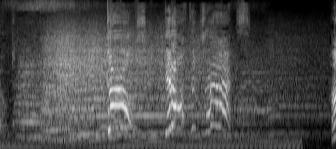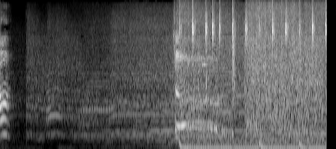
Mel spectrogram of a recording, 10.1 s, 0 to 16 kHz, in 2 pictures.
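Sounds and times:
steam locomotive tones: 0:00.0 - 0:10.0.

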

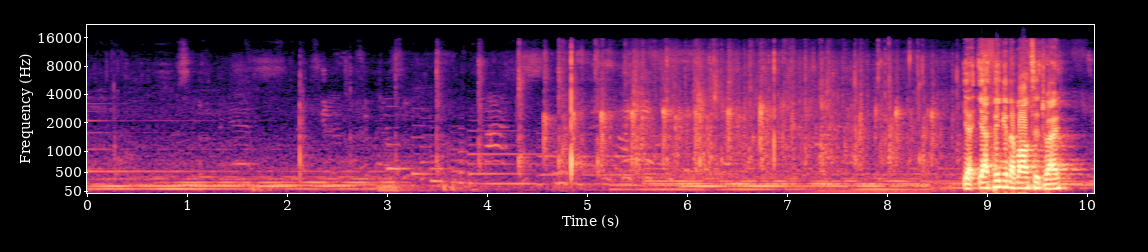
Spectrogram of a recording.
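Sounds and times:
sustained keyboard chords: 0:00.0 - 0:10.0
congregation murmuring: 0:01.8 - 0:10.0
scattered handclaps: 0:02.1 - 0:09.4.

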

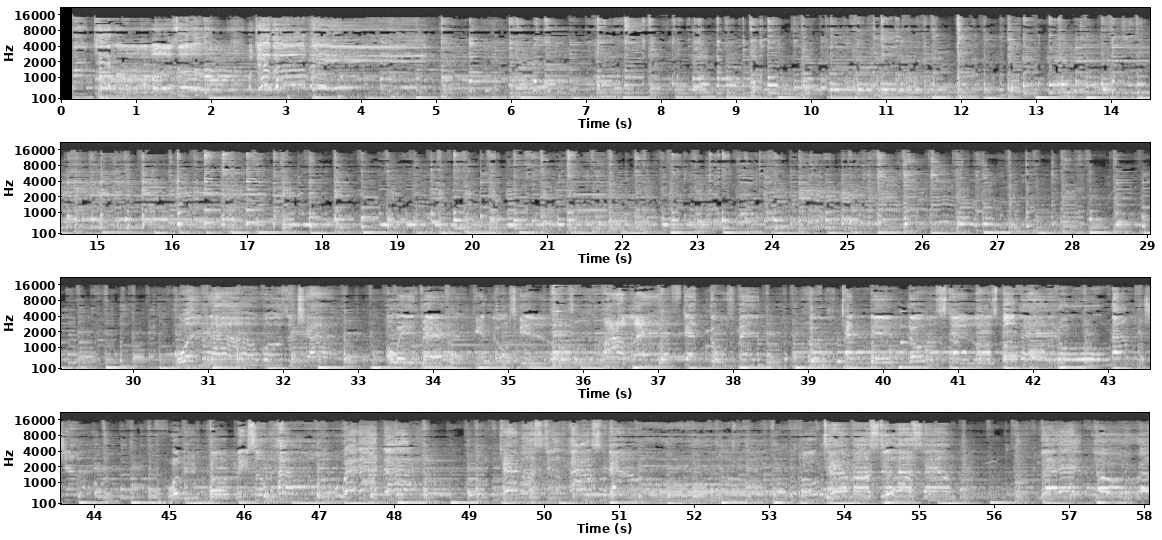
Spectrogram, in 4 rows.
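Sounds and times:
banjo: 0:00.1 - 0:58.0
acoustic guitar: 0:00.2 - 0:58.0
pulsing bass line: 0:00.2 - 0:58.0.

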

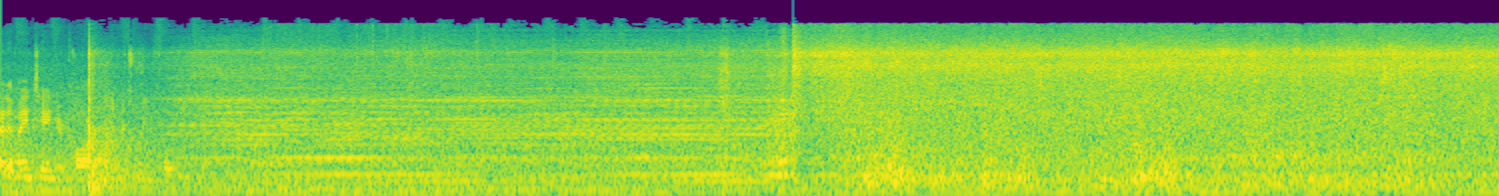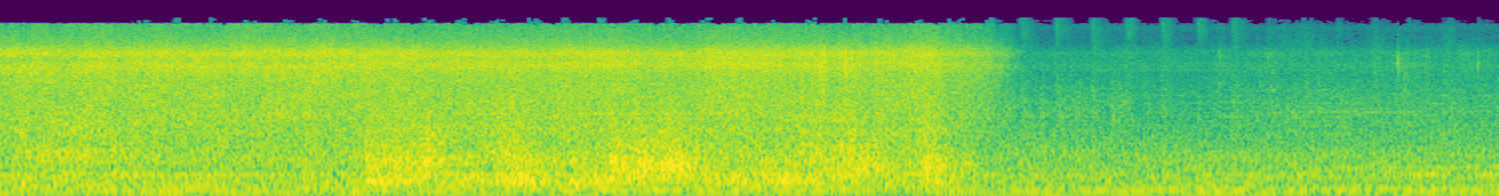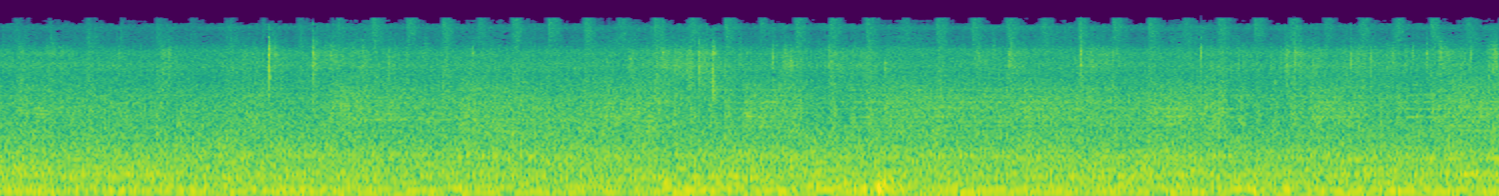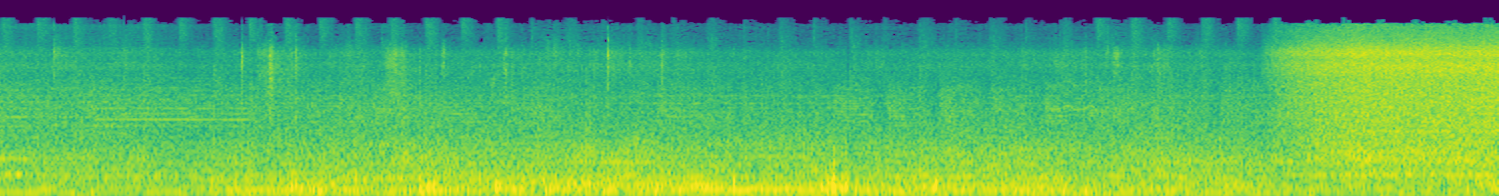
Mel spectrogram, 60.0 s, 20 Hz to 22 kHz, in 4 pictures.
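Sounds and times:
background music: 0:00.0 - 0:59.9
pressure washer spraying water: 0:00.1 - 0:59.9.

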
